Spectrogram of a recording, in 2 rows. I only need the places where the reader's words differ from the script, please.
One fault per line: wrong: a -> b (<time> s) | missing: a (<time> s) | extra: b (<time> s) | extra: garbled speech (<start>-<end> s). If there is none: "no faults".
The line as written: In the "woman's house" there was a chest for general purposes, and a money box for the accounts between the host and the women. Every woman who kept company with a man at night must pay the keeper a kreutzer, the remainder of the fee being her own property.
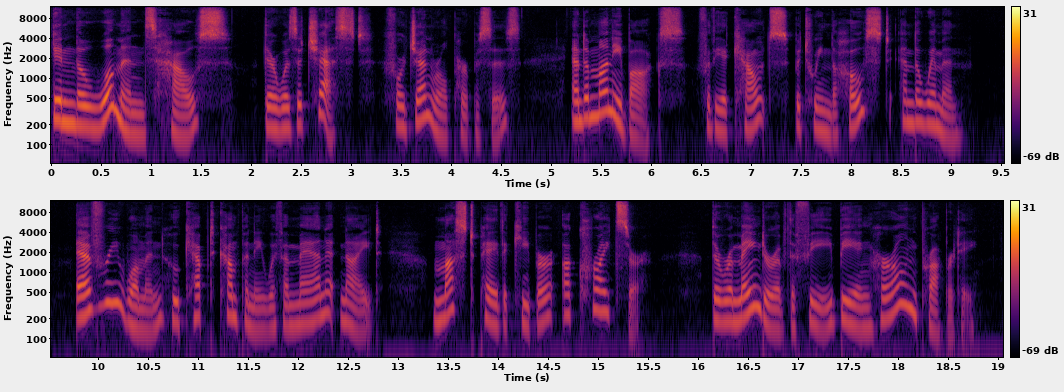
no faults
